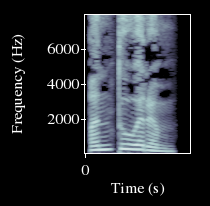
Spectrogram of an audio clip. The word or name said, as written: ಅಂತುವರಂ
